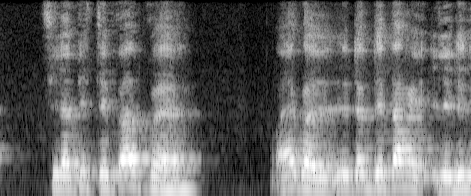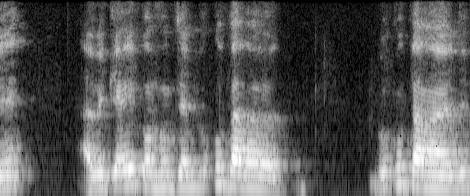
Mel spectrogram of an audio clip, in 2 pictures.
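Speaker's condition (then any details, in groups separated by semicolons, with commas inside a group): Cerebral palsy; quadriplegic, since birth, cause extreme prematurity, wheelchair user; age 30, spasticity, startles at noise, cramps block leg movement, physiotherapy, posture work, hydration, sophrology, hypnosis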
